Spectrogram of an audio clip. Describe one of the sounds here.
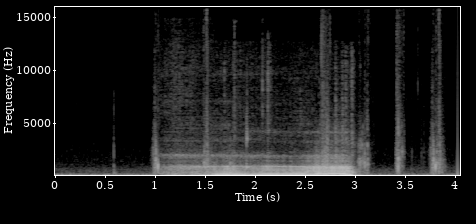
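A heavy metal door creaks slowly open.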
